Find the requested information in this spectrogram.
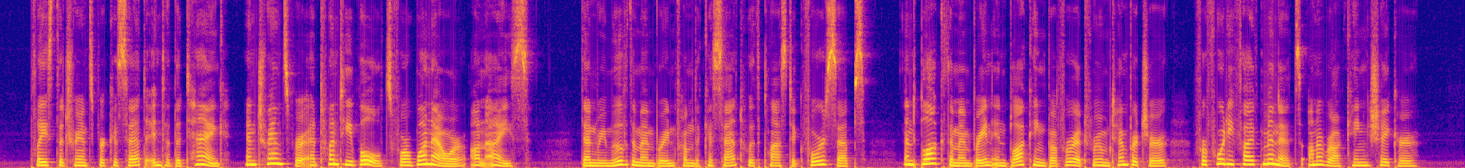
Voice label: Voiceover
